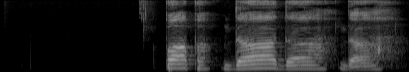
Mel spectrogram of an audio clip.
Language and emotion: Russian, sad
